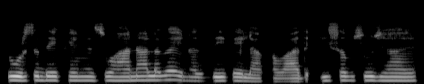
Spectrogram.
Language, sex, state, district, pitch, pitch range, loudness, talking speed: Magahi, female, Bihar, Lakhisarai, 180 Hz, 175-190 Hz, -28 LUFS, 210 wpm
